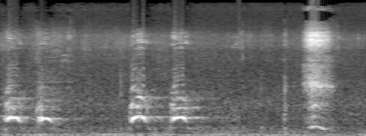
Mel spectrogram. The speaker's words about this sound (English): Dog on the internet recording. Can you? And it isn't my dog either. It's not Toffee.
